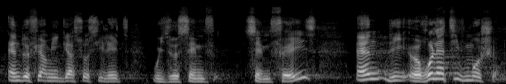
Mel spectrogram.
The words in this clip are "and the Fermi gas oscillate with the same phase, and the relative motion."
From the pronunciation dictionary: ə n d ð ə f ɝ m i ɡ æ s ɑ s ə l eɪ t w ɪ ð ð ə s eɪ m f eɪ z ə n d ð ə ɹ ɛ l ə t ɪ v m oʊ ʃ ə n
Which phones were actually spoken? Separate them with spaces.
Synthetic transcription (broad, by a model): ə n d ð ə f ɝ m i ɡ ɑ s ɑ s ə l eɪ t w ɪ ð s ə s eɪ m f eɪ z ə n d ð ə ɹ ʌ l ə t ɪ v m oʊ ʃ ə n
